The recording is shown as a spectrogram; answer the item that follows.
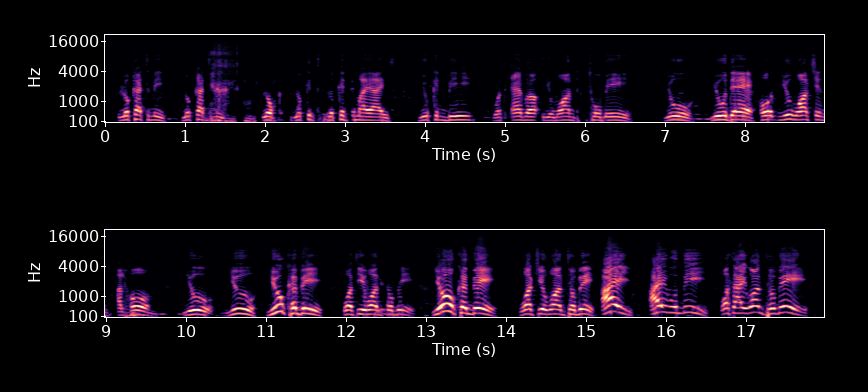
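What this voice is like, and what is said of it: Imitates another person's voice, muddled accent. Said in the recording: “a small Indian man ... that was not an Indian accent ... It wasn't a Swiss accent either ... you started off pretty good and then you went into some madness ... It went a little bit Irishy”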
